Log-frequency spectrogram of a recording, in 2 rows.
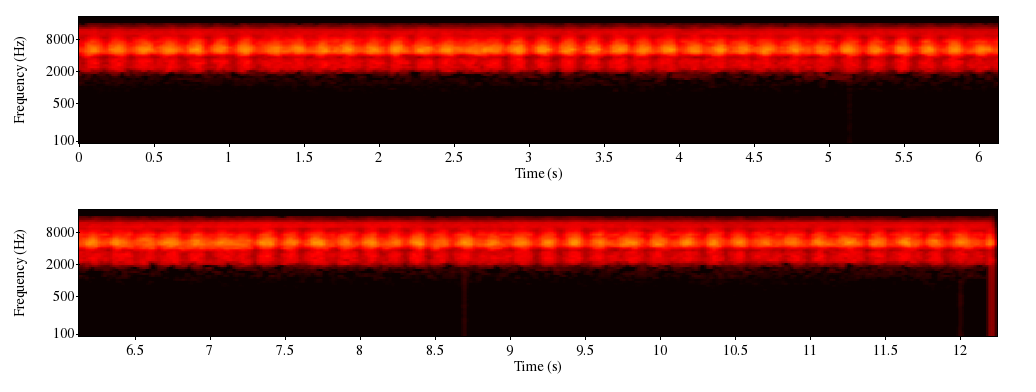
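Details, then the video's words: Pine-tree cicadas on Skiros Island, Greece, recorded in July 2018 above Pefkos Bay, about 50 m over the sea: continuous shrill rasping drone with rapid even pulses near three per second, no other sounds. "Cicada Sounds, July 2018 Skiros, Greece"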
